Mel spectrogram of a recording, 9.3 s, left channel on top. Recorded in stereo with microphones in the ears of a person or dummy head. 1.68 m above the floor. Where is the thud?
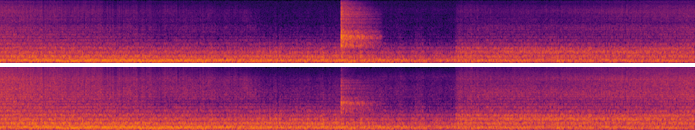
35° left (ahead or behind).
